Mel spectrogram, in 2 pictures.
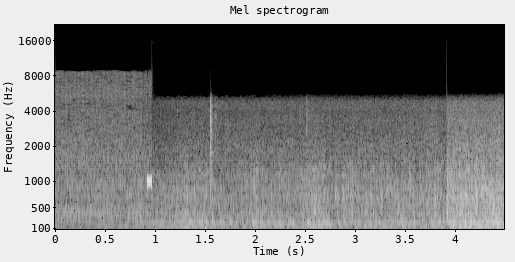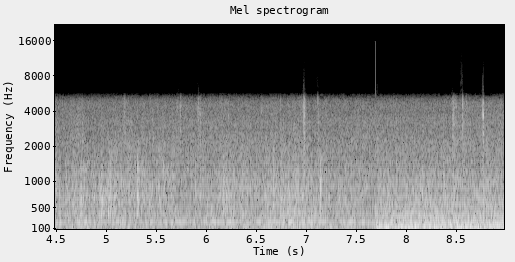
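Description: Tyres rumble on a gravel road.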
